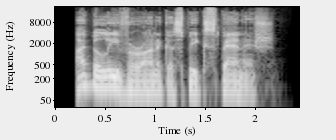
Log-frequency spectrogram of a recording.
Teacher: Notice how two same or similar consonants blend into one to link words more smoothly. The final stops are not released.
